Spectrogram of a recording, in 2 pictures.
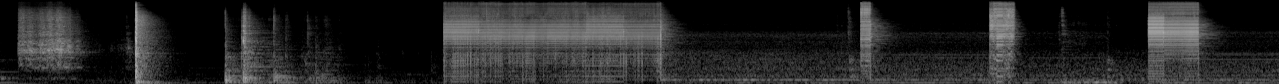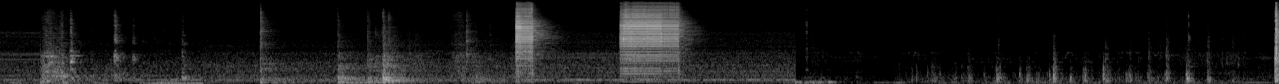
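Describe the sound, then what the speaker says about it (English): Thin sheet-metal parts for a belt grinder's dust collection and spark shields being welded in short crackling bursts of a second or so, separated by quiet pauses, with a couple of longer passes; no talking. "it's time for welding"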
